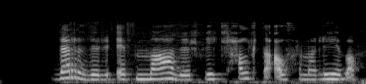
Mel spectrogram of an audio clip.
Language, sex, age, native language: Icelandic, female, 13, Icelandic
